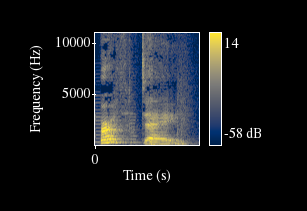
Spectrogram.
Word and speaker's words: birthday: Aqui você tem que ser bem sutil no TH. Birth, birth, birthday birthday.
